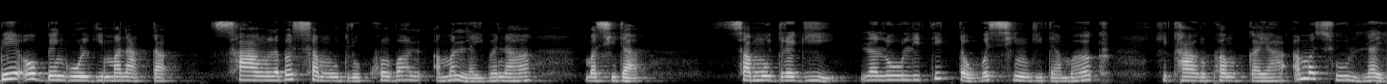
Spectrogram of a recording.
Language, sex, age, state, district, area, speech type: Manipuri, female, 60+, Manipur, Bishnupur, rural, read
